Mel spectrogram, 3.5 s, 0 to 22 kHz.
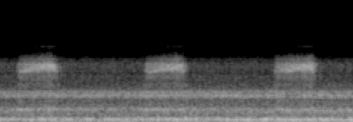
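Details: Owl waiting for a food treat of gopher or vole, just after midnight on 8 September 2011: three harsh, breathy hissing bursts, each under half a second, spaced about 1.3 seconds apart over a steady low hum.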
